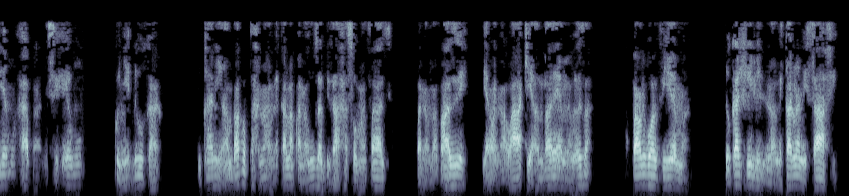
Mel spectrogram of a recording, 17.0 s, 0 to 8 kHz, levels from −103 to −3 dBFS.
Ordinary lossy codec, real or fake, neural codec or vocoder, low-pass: MP3, 24 kbps; fake; codec, 16 kHz, 2 kbps, FreqCodec, larger model; 7.2 kHz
